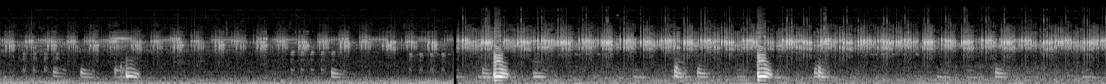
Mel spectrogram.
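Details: An Eastern banjo frog (pobblebonk, Limnodynastes dumerilii), living in a puddle under timber at a pond's edge, gives short, plucked 'bonk' notes over a steady high chorus of other frogs or insects.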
